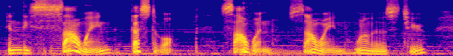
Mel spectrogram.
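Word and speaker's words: Samhain: they started doing this crazy stuff it's called saw one and it's but it's spelled like this and it's so you might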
